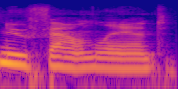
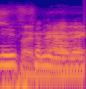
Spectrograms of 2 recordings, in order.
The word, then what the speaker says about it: Newfoundland: Because it's not pronounced Newfoundland. But it's written that way. It's Newfoundland. phonetically. It's got a D in it.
